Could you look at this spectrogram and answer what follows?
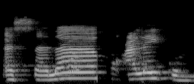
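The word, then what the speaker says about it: السلام عليكم: asalamualaikumaikum di rumah ya Nah tapi di dalam bahasa Arab mereka punya lahjah sendiri gitu ya maka cara bacanya Asalamualaikum mana yang panjang dipanjangkan mana yang pendek dipendek jadi ada nadanya ya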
